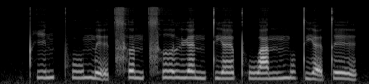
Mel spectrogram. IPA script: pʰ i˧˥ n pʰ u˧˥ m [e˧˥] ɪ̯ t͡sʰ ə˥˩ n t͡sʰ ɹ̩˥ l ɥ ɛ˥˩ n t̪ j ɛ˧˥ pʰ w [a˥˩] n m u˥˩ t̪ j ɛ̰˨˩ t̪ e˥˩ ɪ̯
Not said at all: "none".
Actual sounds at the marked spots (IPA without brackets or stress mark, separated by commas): ḛ˨˩, a˧˥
